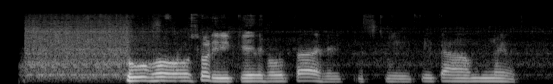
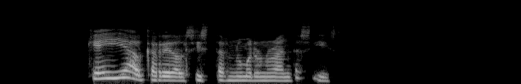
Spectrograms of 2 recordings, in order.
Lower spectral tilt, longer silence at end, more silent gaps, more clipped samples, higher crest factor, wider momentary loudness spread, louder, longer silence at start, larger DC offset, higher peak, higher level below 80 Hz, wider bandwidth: second, -6 dB/octave vs -8 dB/octave; second, 0.4 s vs 1.95 s; second, none vs 2.10-2.15 s; neither; about the same, 20 dB vs 18 dB; first, 16 LU vs 13 LU; about the same, -23 LUFS vs -24 LUFS; second, 0.2 s vs 0.9 s; neither; first, -2 dBFS vs -8 dBFS; about the same, -70 dBFS vs -70 dBFS; first, 11.5 kHz vs 6.6 kHz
